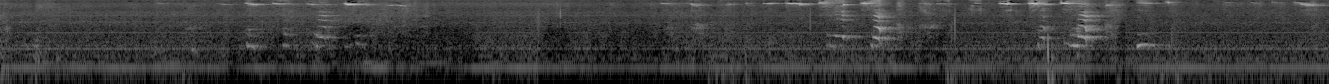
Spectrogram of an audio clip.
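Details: Six-week-old puppies whimpering and yipping in short high bursts, clustered between about eight and eleven seconds, over a steady low electrical hum.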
